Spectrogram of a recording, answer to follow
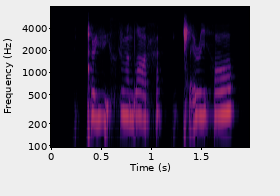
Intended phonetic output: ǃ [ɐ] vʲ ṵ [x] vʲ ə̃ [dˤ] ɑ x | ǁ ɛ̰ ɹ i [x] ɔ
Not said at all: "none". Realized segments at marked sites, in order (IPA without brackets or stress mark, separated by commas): ə˞, x, dˤ, h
